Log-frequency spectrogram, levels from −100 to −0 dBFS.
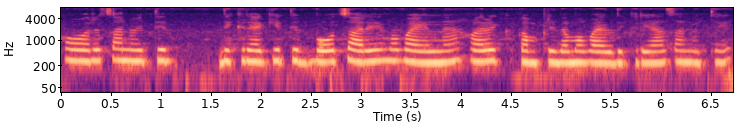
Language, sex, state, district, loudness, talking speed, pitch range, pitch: Punjabi, female, Punjab, Pathankot, -14 LUFS, 185 wpm, 250-275 Hz, 265 Hz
